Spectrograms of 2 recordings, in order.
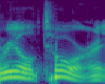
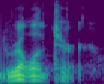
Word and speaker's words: realtor: Realtor. It's not realtor. People put three syllables in realtor, and it's realtor.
